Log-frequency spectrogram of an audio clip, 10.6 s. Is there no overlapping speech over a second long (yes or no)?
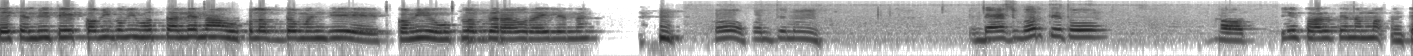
yes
